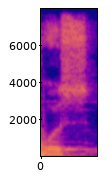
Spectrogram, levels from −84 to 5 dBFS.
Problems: background sounds at intervals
